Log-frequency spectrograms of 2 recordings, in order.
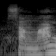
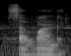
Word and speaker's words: सवांग: अक्सर लोग इसका गलत उच्चारण समांग भी बोल देते हैं, जो कि सही नहीं है। इसका सही उच्चारण है सवांग।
